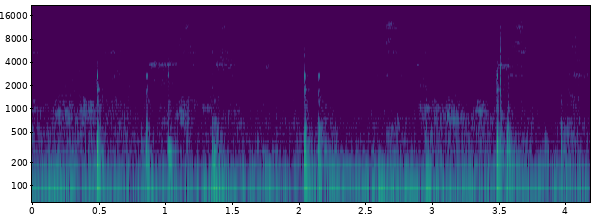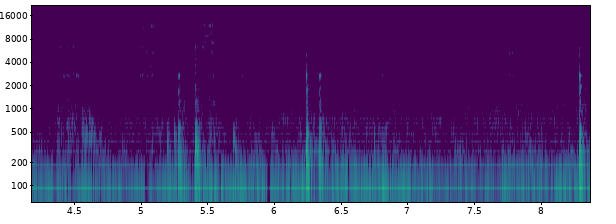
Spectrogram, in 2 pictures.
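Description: Faint, sharp computer mouse or trackpad clicks, a second or two apart at irregular intervals, over a low steady room hum; near silence otherwise.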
